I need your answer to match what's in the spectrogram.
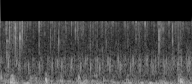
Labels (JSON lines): {"label": "biophony, rattle", "recorder": "SoundTrap 500"}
